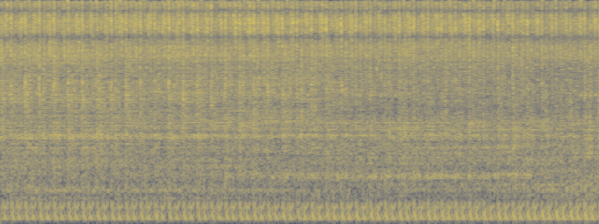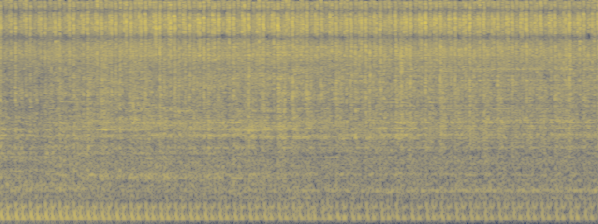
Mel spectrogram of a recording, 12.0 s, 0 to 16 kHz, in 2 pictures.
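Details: Harley WLA 45 flathead V-twin with a loping idle, a steady beat near 200 per minute and a clattery edge on top; a strange noise of unknown cause.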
